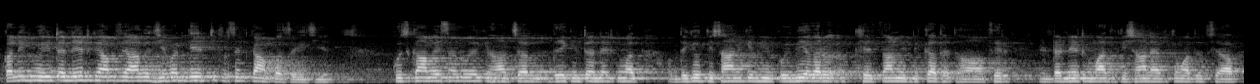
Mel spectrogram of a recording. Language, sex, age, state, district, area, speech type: Maithili, male, 18-30, Bihar, Samastipur, urban, spontaneous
